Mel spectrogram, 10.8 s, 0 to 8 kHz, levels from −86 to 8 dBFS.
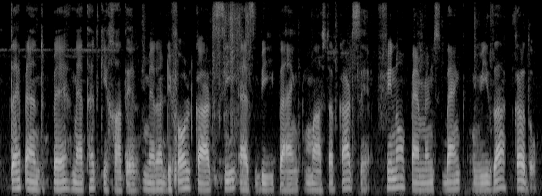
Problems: none marked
